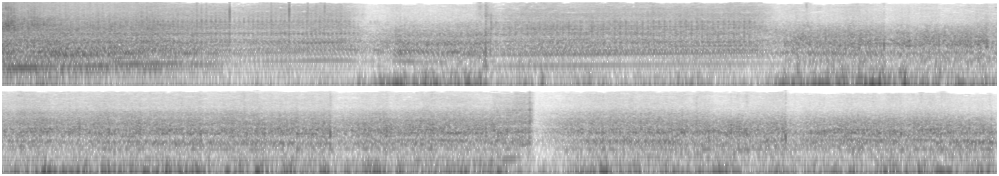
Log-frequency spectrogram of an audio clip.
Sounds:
Car, Vehicle, Flap

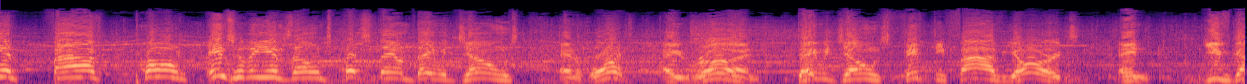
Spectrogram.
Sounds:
Speech

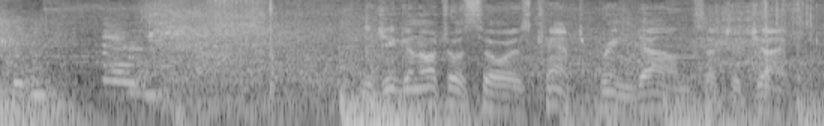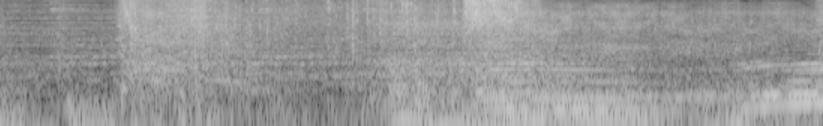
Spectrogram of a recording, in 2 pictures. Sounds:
dinosaurs bellowing

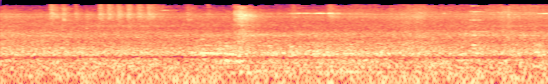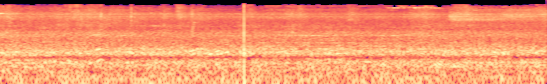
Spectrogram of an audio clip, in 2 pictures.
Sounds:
Vehicle

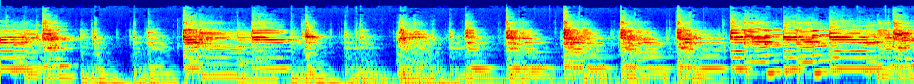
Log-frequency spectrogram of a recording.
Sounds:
Guitar, Plucked string instrument, Musical instrument, Acoustic guitar, Music, Strum

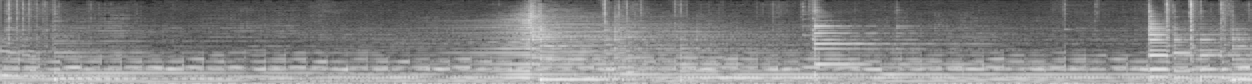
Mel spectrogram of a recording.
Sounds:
Music

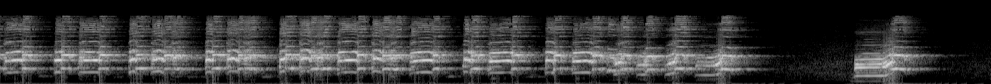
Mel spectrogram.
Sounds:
Honk, Goose, Fowl

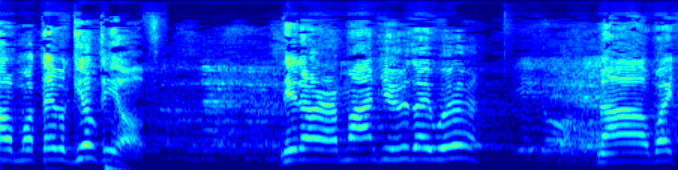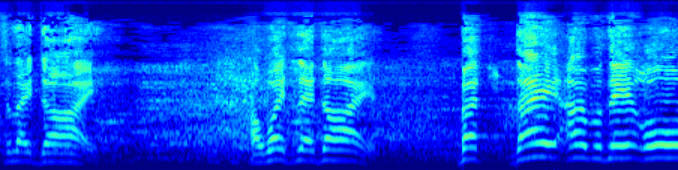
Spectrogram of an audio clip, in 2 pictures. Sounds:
Conversation, Speech, Male speech

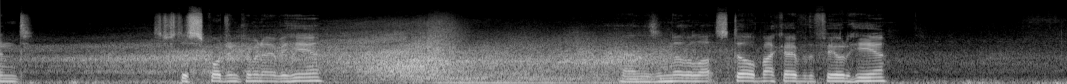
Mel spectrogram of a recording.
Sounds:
Speech

